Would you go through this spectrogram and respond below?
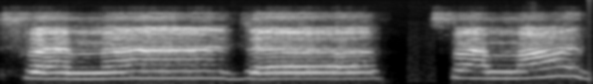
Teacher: ज़बर आ मजा दाल को जल्दी और नरमी से फमा फमा दोनों अलिफ बारीक होगी क्योंकि मीम भी लाइट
